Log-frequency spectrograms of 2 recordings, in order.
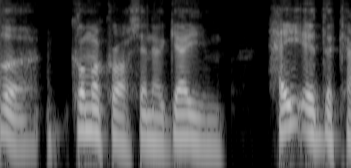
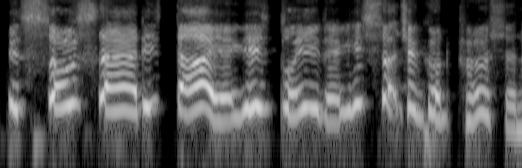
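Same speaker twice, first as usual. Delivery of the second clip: mocking the father; 11 semitones higher, 6 dB louder than usual. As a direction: ham up the grieving father to mock him. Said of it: "And he's like".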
